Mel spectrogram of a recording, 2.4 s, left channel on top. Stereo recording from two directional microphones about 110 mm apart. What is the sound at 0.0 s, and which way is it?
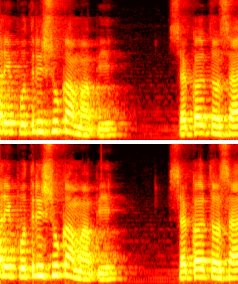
A woman's voice, 40° right (ahead or behind).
